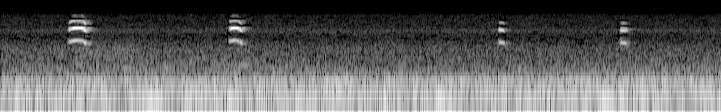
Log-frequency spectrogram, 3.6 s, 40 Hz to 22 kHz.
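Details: A peregrine falcon at San Jose City Hall, one of the breeding pair during a long pair-bonding session on 16 July 2024 after the breeding season, gives four short, sharp, harmonic chips, two loud and two softer, about a second apart, over a low urban rumble.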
